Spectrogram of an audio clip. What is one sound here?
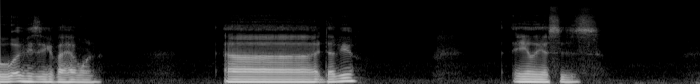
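A middle-aged man speaks with drawn-out, sing-song animation close to a microphone.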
